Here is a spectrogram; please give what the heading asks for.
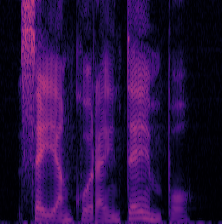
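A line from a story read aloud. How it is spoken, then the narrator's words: Man exclaiming. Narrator (Italian): esclamò lui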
